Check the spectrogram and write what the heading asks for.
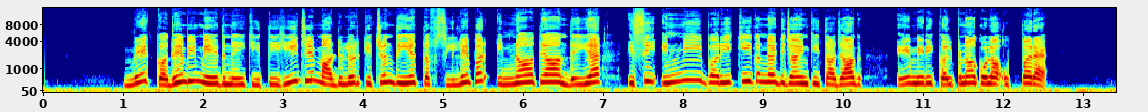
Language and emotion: Dogri, surprised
